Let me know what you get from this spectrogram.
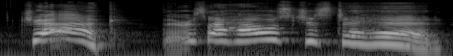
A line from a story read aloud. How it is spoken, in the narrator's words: Fred, who was ahead, shouted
